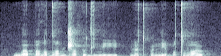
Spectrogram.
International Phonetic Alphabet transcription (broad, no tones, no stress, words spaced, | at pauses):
wʌ pʌðʊdˤɜ nd͡ʒɒθudin̪i | ɳɜtpʊni bʊtˤvʊ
